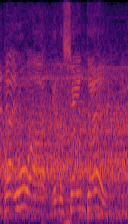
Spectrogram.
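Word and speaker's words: Pouha: Wearing a tie and pronouncing Bouha in the same day. That's a little misleading because it starts with a P, but it more sounds like a B.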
